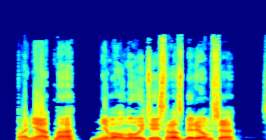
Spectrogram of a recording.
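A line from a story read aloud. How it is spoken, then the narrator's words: Stern official tone. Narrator (Russian): строгим служебным голосом заверил Вано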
